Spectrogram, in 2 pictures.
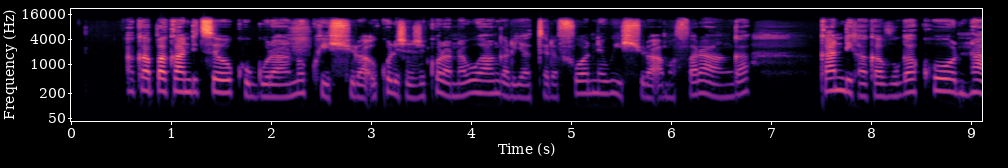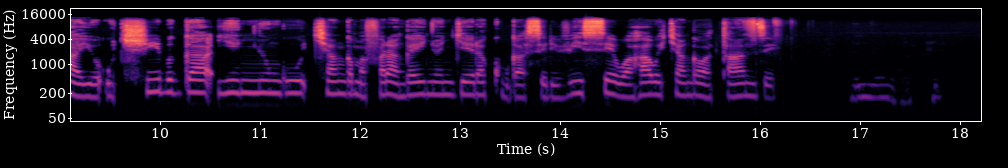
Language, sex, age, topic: Kinyarwanda, female, 18-24, finance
